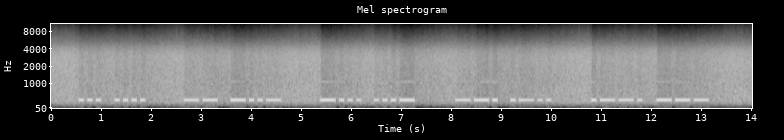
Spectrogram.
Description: Morse code, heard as a keyed tone, hand-sent with a paddle, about 14 wpm, 360 Hz, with radio static. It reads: SH MX BV GL PO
